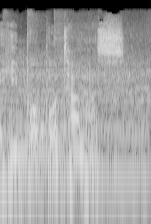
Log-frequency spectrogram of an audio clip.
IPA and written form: ˌhɪpəˈpɒtəməs (hippopotamus)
